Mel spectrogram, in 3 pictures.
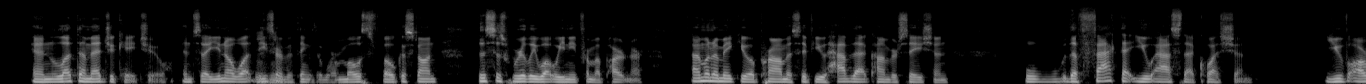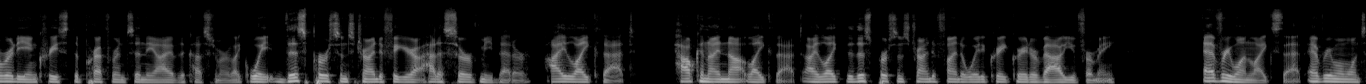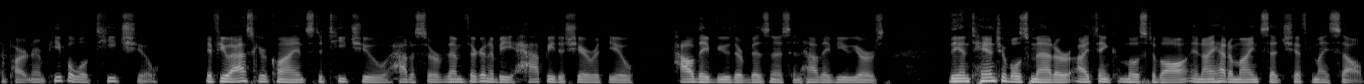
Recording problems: none

